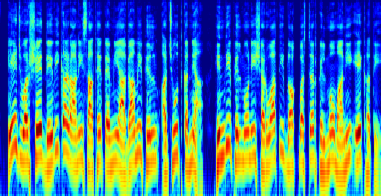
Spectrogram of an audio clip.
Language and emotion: Gujarati, neutral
